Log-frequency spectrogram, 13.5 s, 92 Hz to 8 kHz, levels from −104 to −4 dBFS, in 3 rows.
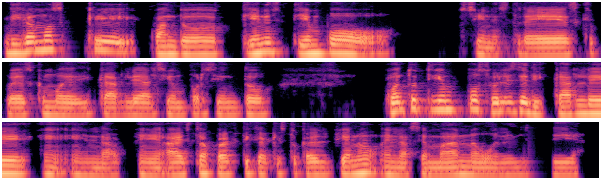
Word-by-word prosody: digamos 165 Hz, +7 st, +2 dB
que 175 Hz, -1 st, +2 dB
cuando 120 Hz, -1 st, +1 dB
tienes 155 Hz, +4 st, +1 dB
tiempo, 130 Hz, -2 st, +2 dB, 0.5 s
sin 110 Hz, -3 st, -5 dB
estrés 110 Hz, +1 st, +2 dB
que -, -, -13 dB
puedes 110 Hz, 0 st, -1 dB
como 115 Hz, -2 st, -2 dB
dedicarle 110 Hz, +1 st, -1 dB
al 105 Hz, 0 st, -1 dB
100% 110 Hz, 0 st, -4 dB, 0.8 s
¿cuánto 170 Hz, +5 st, +3 dB
tiempo 185 Hz, 0 st, +2 dB
sueles 165 Hz, -2 st, +1 dB
dedicarle 125 Hz, -2 st, +4 dB
en 115 Hz, -2 st, -5 dB
en 105 Hz, -, -5 dB
la 105 Hz, +1 st, -5 dB
eh, 105 Hz, -1 st, -2 dB
a 110 Hz, -, +3 dB
esta 125 Hz, +4 st, -1 dB
práctica, 115 Hz, -1 st, -1 dB
que -, -, -10 dB
es -, -, -12 dB
tocar 110 Hz, -, -1 dB
el 110 Hz, 0 st, -3 dB
piano 125 Hz, +4 st, 0 dB
en 115 Hz, -2 st, -2 dB
la 105 Hz, -1 st, -3 dB
semana, 110 Hz, +2 st, -1 dB
o 105 Hz, 0 st, -2 dB
en 105 Hz, -, -6 dB
el 110 Hz, +1 st, -8 dB
día? 110 Hz, 0 st, -4 dB
115 Hz, 160 wpm, -25 LUFS, 110-130 Hz, 0.8 s, dedicarle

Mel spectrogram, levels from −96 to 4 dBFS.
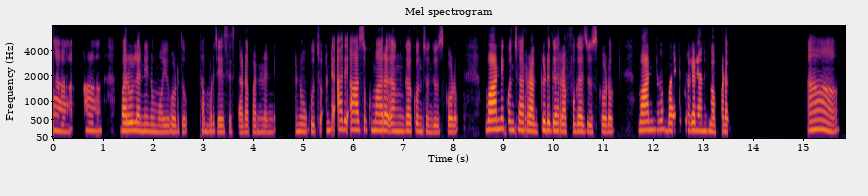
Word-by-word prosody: ఆ! -, -, -1 dB, 0.7 s
ఆ! -, -, -2 dB, 0.7 s
బరువులన్నీ 210 Hz, -1 st, +3 dB
నువ్వు 185 Hz, -1 st, -5 dB
మోయకూడదు. 180 Hz, 0 st, -4 dB, 0.3 s
తమ్ముడు 190 Hz, +1 st, -6 dB
చేసేస్తాడు 175 Hz, -1 st, -4 dB
ఆ -, -, -29 dB
పనులన్నీ. 175 Hz, 0 st, -8 dB, 0.5 s
నువ్వు 185 Hz, -1 st, -4 dB
కూర్చో. 185 Hz, 0 st, -5 dB
అంటే 220 Hz, -, -2 dB
అది 245 Hz, 0 st, +1 dB, 0.2 s
ఆహ్, 235 Hz, 0 st, +5 dB
సుకుమారంగా 210 Hz, -3 st, +1 dB
కొంచెం 190 Hz, -2 st, -4 dB
చూసుకోవడం 180 Hz, +1 st, -3 dB, 0.6 s
వాడ్ని 250 Hz, +2 st, +9 dB
కొంచెం 225 Hz, 0 st, -1 dB, 0.2 s
రగ్గ్‌డ్‌గా 210 Hz, +2 st, +3 dB
రఫ్ఫుగా 195 Hz, +1 st, 0 dB
చూసుకోవడం, 185 Hz, 0 st, -2 dB, 0.6 s
వాడినేమో 230 Hz, +1 st, +5 dB
బయట 205 Hz, 0 st, +2 dB
తిరగడానికి 210 Hz, -2 st, +1 dB
పంపడం 185 Hz, +1 st, -1 dB, 1.6 s
ఆ! 230 Hz, -3 st, +1 dB
200 Hz, 100 wpm, -27 LUFS, 185-220 Hz, 1.6 s, వాడ్ని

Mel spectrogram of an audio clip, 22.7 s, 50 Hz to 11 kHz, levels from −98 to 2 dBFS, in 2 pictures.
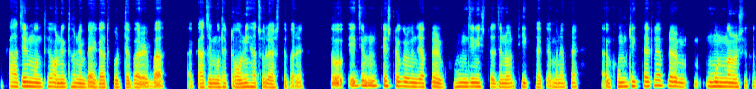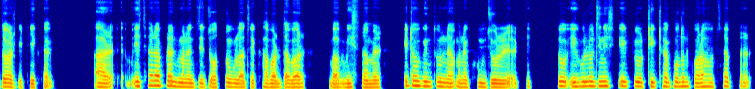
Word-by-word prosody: কাজের 155 Hz, +1 st, +3 dB
মধ্যে 145 Hz, +1 st, +1 dB
অনেক 140 Hz, 0 st, +3 dB
ধরনের 140 Hz, -2 st, +2 dB
ব্যাঘাত 130 Hz, 0 st, +1 dB
ঘটতে 125 Hz, -, -1 dB
পারে 65 Hz, -, +2 dB
বা -, -, +2 dB, 0.4 s
আ -, -, -8 dB
কাজের 135 Hz, +1 st, 0 dB
মধ্যে 135 Hz, +1 st, +1 dB
একটা 135 Hz, -, -5 dB
অনীহা 140 Hz, +2 st, +3 dB
চলে -, -, +1 dB
আসতে 125 Hz, -, -9 dB
পারে। -, -, -2 dB, 0.4 s
তো -, -, 0 dB, 0.3 s
এইজন্য 90 Hz, +1 st, +1 dB, 0.2 s
চেষ্টা 175 Hz, +1 st, +1 dB
করবেন 155 Hz, -2 st, +3 dB
যে, -, -, +3 dB
আপনার -, -, 0 dB, 0.2 s
ঘুম 145 Hz, +1 st, +1 dB
জিনিসটা 145 Hz, -1 st, +1 dB
যেন 135 Hz, -1 st, +1 dB, 0.2 s
ঠিক 140 Hz, -1 st, -2 dB
থাকে 125 Hz, -, -5 dB
মানে 140 Hz, 0 st, -1 dB
আপনার 145 Hz, +1 st, -5 dB, 0.6 s
ঘুম 150 Hz, -1 st, +1 dB
ঠিক 165 Hz, -1 st, +1 dB
থাকলে 165 Hz, +3 st, +1 dB
আপনার 170 Hz, -3 st, +1 dB, 0.6 s
মন 160 Hz, 0 st, +6 dB
মানসিকতাও 145 Hz, 0 st, +1 dB
আরকি 135 Hz, -, -4 dB
ঠিক 130 Hz, -1 st, 0 dB
থাকবে। -, -, -5 dB, 0.7 s
আর 135 Hz, -1 st, +3 dB, 0.5 s
এছাড়া 185 Hz, +3 st, +2 dB
আপনার 180 Hz, -2 st, +2 dB
মানে 140 Hz, -1 st, +3 dB
যে, 135 Hz, -, 0 dB
যত্নগুলো 135 Hz, +1 st, 0 dB
আছে -, -, -4 dB
খাবার 130 Hz, -2 st, +2 dB
দাবার 130 Hz, -1 st, +2 dB, 0.5 s
বা -, -, +2 dB, 0.2 s
বিশ্রামের 130 Hz, -1 st, 0 dB, 0.4 s
এটাও 180 Hz, 0 st, +3 dB
কিন্তু 165 Hz, 0 st, +1 dB
নে 140 Hz, -, +2 dB
মানে 130 Hz, -1 st, +1 dB
খুব 145 Hz, -, -3 dB
জরুরি 130 Hz, -1 st, +4 dB
আরকি। -, -, -9 dB, 0.4 s
তো 170 Hz, -, +3 dB, 0.2 s
এগুলো 165 Hz, +2 st, +3 dB
জিনিসকে 170 Hz, +1 st, 0 dB
একটু 160 Hz, 0 st, -4 dB, 0.2 s
ঠিকঠাক 155 Hz, +1 st, 0 dB
মতন 160 Hz, +1 st, +2 dB
করা 140 Hz, +1 st, +2 dB
হচ্ছে 150 Hz, +4 st, -6 dB
আপনার, 155 Hz, +1 st, -8 dB
145 Hz, 170 wpm, -23 LUFS, 135-160 Hz, 0.7 s, মন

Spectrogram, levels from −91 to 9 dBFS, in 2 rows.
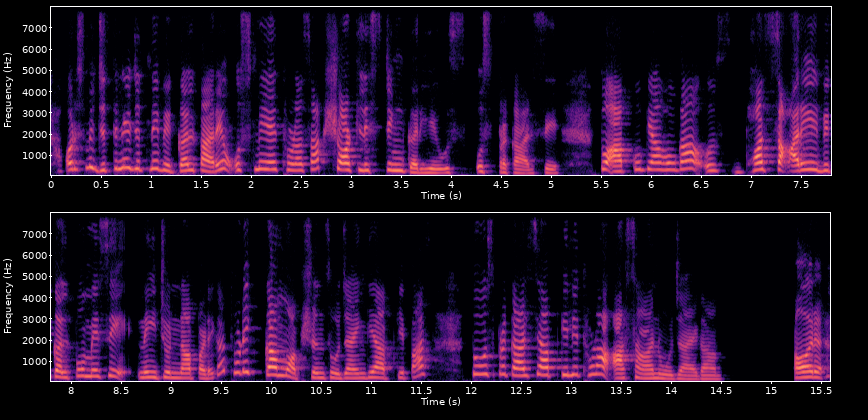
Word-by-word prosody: और 320 Hz, -, +4 dB
उसमें 405 Hz, +5 st, 0 dB
जितने-जितने 365 Hz, +3 st, -1 dB
विकल्प 280 Hz, +1 st, 0 dB
आ 250 Hz, -, +6 dB
रहे 355 Hz, -, +2 dB
हैं, -, -, -3 dB
उसमें 340 Hz, +3 st, -1 dB
थोड़ा-सा 290 Hz, +3 st, 0 dB
आप 365 Hz, -, -2 dB
शॉर्टलिस्टिंग 295 Hz, -2 st, +2 dB
करिए 185 Hz, -2 st, 0 dB
उस 185 Hz, +1 st, -5 dB
उस 245 Hz, -1 st, -3 dB
प्रकार 180 Hz, -7 st, -4 dB
से। 175 Hz, -3 st, -5 dB, 0.5 s
तो -, -, +3 dB
आपको 250 Hz, +7 st, +4 dB
क्या 330 Hz, 0 st, +1 dB
होगा 350 Hz, +4 st, +3 dB
उस 275 Hz, +1 st, -4 dB, 0.2 s
बहुत 305 Hz, +12 st, +4 dB
सारे 325 Hz, +1 st, +5 dB
विकल्पों 280 Hz, +1 st, -1 dB
में 295 Hz, 0 st, -1 dB
से 320 Hz, -, -6 dB
नहीं 245 Hz, 0 st, -1 dB
चुनना 225 Hz, -3 st, 0 dB
पड़ेगा, 200 Hz, +1 st, -3 dB
थोड़े 480 Hz, +1 st, 0 dB, 0.2 s
कम 360 Hz, -3 st, +7 dB
ऑप्शंस 225 Hz, -2 st, -6 dB
हो 215 Hz, -, -2 dB
जाएँगे 215 Hz, +3 st, -3 dB
आपके 230 Hz, +1 st, -11 dB
पास, 255 Hz, -, -4 dB, 0.5 s
तो 395 Hz, -, -1 dB
उस 405 Hz, 0 st, -3 dB
प्रकार 335 Hz, -4 st, +2 dB
से 370 Hz, -, +3 dB
आपके 355 Hz, 0 st, +2 dB
लिए 365 Hz, +1 st, -3 dB
थोड़ा 390 Hz, +1 st, +1 dB, 0.2 s
आसान 210 Hz, -1 st, -4 dB
हो 190 Hz, -3 st, -4 dB
जाएगा। 170 Hz, -1 st, -6 dB, 0.8 s
और 250 Hz, +2 st, +6 dB
290 Hz, 180 wpm, -22 LUFS, 225-345 Hz, 0.8 s, कम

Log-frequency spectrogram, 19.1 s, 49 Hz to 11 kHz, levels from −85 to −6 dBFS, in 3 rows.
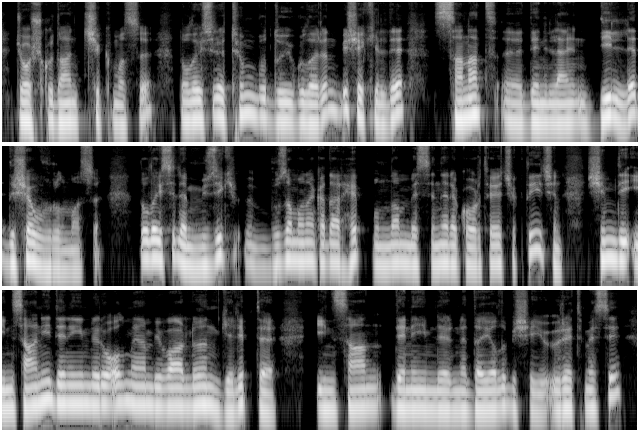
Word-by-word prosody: coşkudan 110 Hz, -1 st, +1 dB
çıkması. 105 Hz, +4 st, -4 dB, 0.3 s
Dolayısıyla 120 Hz, +3 st, +2 dB
tüm 145 Hz, +6 st, 0 dB
bu 130 Hz, -4 st, -2 dB
duyguların 115 Hz, +8 st, +1 dB
bir 170 Hz, -, +2 dB
şekilde 130 Hz, +1 st, +1 dB, 0.3 s
sanat, 140 Hz, +3 st, +2 dB
ııı, 110 Hz, -3 st, -2 dB
denilen 110 Hz, -1 st, +1 dB
dille 130 Hz, +1 st, +3 dB
dışa 120 Hz, +3 st, +2 dB
vurulması. 100 Hz, -3 st, -3 dB, 0.4 s
Dolayısıyla 140 Hz, -3 st, +3 dB
müzik 110 Hz, +10 st, -1 dB
bu 110 Hz, -1 st, -7 dB
zamana 135 Hz, 0 st, +1 dB
kadar 125 Hz, -2 st, -1 dB
hep 145 Hz, +5 st, -2 dB
bundan 120 Hz, +1 st, 0 dB
beslenerek 115 Hz, +1 st, -1 dB
ortaya 115 Hz, +1 st, -1 dB
çıktığı 180 Hz, -, -8 dB
için, 155 Hz, -, -3 dB, 0.2 s
şimdi, 140 Hz, -1 st, +2 dB
insani 125 Hz, +6 st, +1 dB
deneyimleri 140 Hz, -1 st, +3 dB
olmayan 135 Hz, -1 st, +2 dB
bir 130 Hz, -, +2 dB
varlığın 125 Hz, +1 st, +2 dB
gelip 110 Hz, +7 st, -3 dB
de 100 Hz, -3 st, -1 dB, 0.4 s
insan 115 Hz, +3 st, -1 dB
deneyimlerine 110 Hz, -2 st, 0 dB
dayalı 115 Hz, +2 st, +1 dB
bir -, -, -4 dB
şeyi 105 Hz, -1 st, -5 dB
üretmesi, 115 Hz, -, -2 dB
120 Hz, 125 wpm, -22 LUFS, 110-135 Hz, 0.4 s, dille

